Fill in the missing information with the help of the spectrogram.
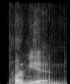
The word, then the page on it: Permian: American English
